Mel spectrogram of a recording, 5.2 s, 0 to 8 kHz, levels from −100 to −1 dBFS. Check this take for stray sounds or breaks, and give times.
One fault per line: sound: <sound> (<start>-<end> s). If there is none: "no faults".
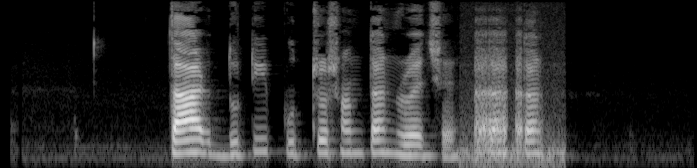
sound: laugh (3.6-4.1 s)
